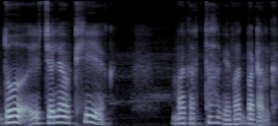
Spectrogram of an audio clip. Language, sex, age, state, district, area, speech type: Kashmiri, male, 30-45, Jammu and Kashmir, Baramulla, rural, spontaneous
